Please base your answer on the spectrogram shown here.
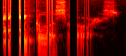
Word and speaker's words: Ankylosaurus: I wish I'll quit mispronouncing the name. It's Ankylosaurus.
